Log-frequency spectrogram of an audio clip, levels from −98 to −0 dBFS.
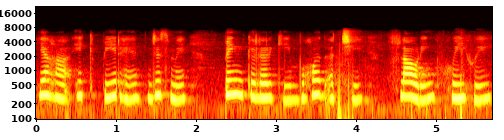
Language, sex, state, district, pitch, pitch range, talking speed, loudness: Hindi, female, Bihar, West Champaran, 265 Hz, 255-295 Hz, 135 wpm, -18 LUFS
